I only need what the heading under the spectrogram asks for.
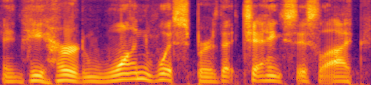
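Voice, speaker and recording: Man, pastor, sermon, earnest, emphatic, outdoors on a boat, mid pitch. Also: measured pace, vocal fry, a little mellow. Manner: earnest, emphatic preaching with repetitions.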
